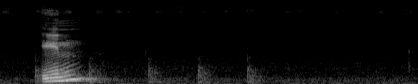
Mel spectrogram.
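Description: Pen writing on an interactive display board: faint taps and scratches of the pen tip on the screen, about two a second, as a word is handwritten.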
